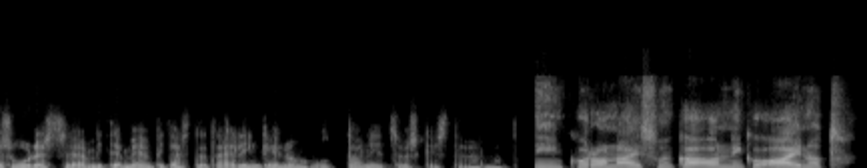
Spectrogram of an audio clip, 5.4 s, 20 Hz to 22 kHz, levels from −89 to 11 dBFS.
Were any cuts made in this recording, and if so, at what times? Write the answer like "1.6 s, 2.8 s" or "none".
3.3 s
